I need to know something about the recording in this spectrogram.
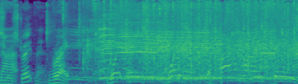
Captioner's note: cheering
